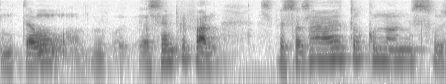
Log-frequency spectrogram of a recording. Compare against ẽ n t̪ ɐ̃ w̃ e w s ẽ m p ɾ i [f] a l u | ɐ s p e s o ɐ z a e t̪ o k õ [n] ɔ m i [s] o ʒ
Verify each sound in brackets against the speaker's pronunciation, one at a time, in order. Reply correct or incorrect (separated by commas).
correct, correct, correct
